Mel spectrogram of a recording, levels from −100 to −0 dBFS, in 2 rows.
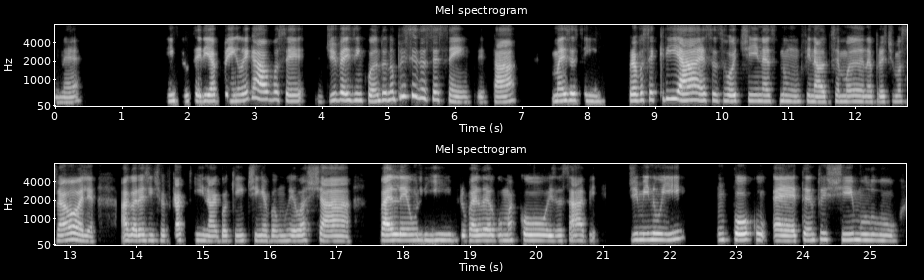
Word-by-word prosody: né. 180 +4 -7 1.3
Então, 220 -1 -4
seria 220 0 +4 0.2
bem 220 +1 0
legal 275 +3 +4
você, 245 -5 -2 0.3
de 235 +4 -3
vez 245 -1 +3
em 245 0 0
quando, 225 +2 -1
não 275 +2 -1
precisa 390 -3 0
ser 270 -2 -2
sempre, 185 -6 -5
tá, 195 +6 +2 0.5
mas, 225 +3 +3
assim, 225 -4 0 0.4
para 235 0 +5
você 255 +2 -1
criar 260 -3 +5
essas 235 -1 -2
rotinas 220 -1 -2
em 225 - -4
um 210 -1 -6
final 200 -3 -1
de 190 0 -26
semana 205 -1 -4
para 195 0 -3
te 195 +1 -18
mostrar: 200 +1 +1
"Olha, 195 -7 +3 0.4
agora 200 -1 +3
a - - +1
gente 200 0 -8
vai 195 -1 -5
ficar 200 +1 +2
aqui 205 0 -7
na 185 -1 +1
água 185 +1 -3
quentinha. 195 +1 -5
Vamos 190 +1 -6
relaxar." 190 -2 +1 0.4
Vai 205 -1 +8
ler 210 -1 +4
um 210 - -4
livro, 210 -1 -4
vai 195 -1 +2
ler 200 0 +1
alguma 200 +1 -4
coisa, 200 -2 +1
sabe, 200 +1 -3 0.5
diminuir 230 +3 0 0.5
um 225 - -4
pouco, 225 0 +4
eh, 195 -1 +4
tanto 220 +1 -3
estímulo 220 -4 -3
210 Hz, 135 wpm, -23 LUFS, 200-230 Hz, 1.3 s, Vai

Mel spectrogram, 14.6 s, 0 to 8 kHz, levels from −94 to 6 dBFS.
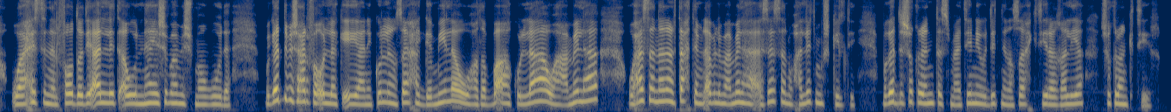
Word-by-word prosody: وهاحس 230 +5 +3
إن 240 -3 -1
الفوضى 235 +3 +2
دي 240 - +2
قلِّت 255 0 +5
أو 230 +1 +2
إن 230 -1 -2
هي 255 +1 +2
شِبه 250 0 0
مش 235 -2 -2
موجودة. 210 -2 -4 0.4
بجد 305 +9 +6
مش 300 -2 +2
عارفة 285 -3 +3
أقول 250 -1 +1
لك 230 -3 -2
إيه، 225 - +2
يعني 210 -1 -1
كل 265 +2 -2
نصايحك 250 +1 -1
جميلة 230 +8 0
وهاطبّقها 220 -1 0
كُلّها 255 +7 +2
وهاعملها، 270 - +1 0.4
وحاسّة 300 +8 +2
إن 295 - -1
أنا 295 0 +4
ارتحت 290 0 +1
من 235 -2 -2
قبل 255 -1 -1
ما 230 - -2
أعملها 250 +1 -1
أساسًا 280 +5 -3
وحلّيت 245 +5 -5
مشكلتي. 210 -5 -8 0.3
بجد 250 +2 +3
شكرًا 255 0 +2
إن 240 - -1
أنت 250 0 -3
سمعتني 230 +2 -3
وادّيتني 225 0 -7
نصايح 205 +3 -5
كتيرة 225 -3 -3
غالية، 220 +4 -2 0.2
شكرًا 240 -2 -3
كتير. - - -15
240 Hz, 190 wpm, -24 LUFS, 220-265 Hz, 0.4 s, بجد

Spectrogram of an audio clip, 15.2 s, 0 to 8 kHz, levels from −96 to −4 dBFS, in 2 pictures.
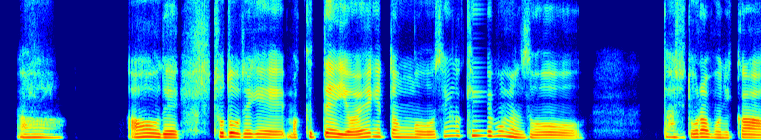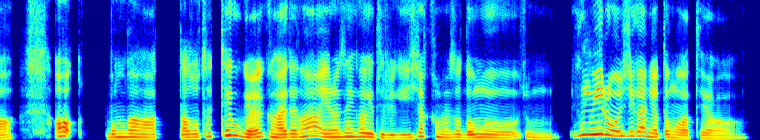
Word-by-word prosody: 아. 180 -3 -4 0.7
아우 205 +1 +4
네. 180 -1 +4 0.3
저도 215 -1 +4
되게 185 -3 0
막 170 - -6
그때 200 -1 +2
여행했던 195 +2 0
거 170 -1 -1
생각해 270 +5 -5
보면서 160 - -1 0.8
다시 190 -3 -6
돌아보니까 175 -3 +1 0.4
'아 - - +5 0.3
뭔가 185 -1 +1 0.2
나도 180 +3 0
태 220 - -5
태국 290 -5 +2
여행 185 +5 +4
가야 185 -4 +3
되나?' 220 +8 +1
이런 195 +1 +2
생각이 210 -1 +1
들기 165 -1 -3
시작하면서 180 -3 -3
너무 165 -1 -1
좀 175 +1 -9 0.2
흥미로운 325 -2 +4
시간이었던 225 -8 -1
것 155 - -2
같아요. 145 +2 -5
185 Hz, 280 characters per minute, -24 LUFS, 170-210 Hz, 0.8 s, 아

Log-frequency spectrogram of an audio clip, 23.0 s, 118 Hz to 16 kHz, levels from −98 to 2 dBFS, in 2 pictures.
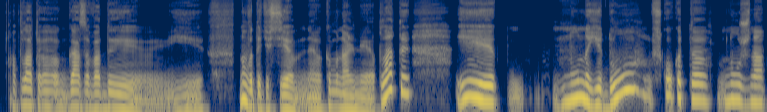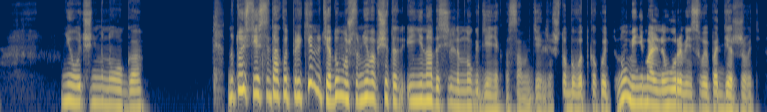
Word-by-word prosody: Оплата 155 -1 -6
газа, 150 -1 -5
воды 135 - -4 0.3
и, 65 - -9 0.5
ну, 210 0 +3
вот 155 -3 -4
эти 130 -1 -5
все, 65 - -2
э, 120 - -7
коммунальные 65 - -4
оплаты. 275 - 0 0.7
И 210 -2 +5 0.2
н 75 +1 -14 0.4
ну, 195 +7 +1
на 225 -3 +6
еду 230 - +1
сколько-то 215 -5 -2
нужно, 195 -4 -4 0.9
не 200 +1 +1
очень 185 -1 -1
много. 155 -3 -3 1.3
Ну, 240 - 0
то 315 - +4
есть, 325 -4 +5
если 255 -2 +3
так 250 -2 +3
вот 255 -4 +2
прикинуть, 240 - +3
я 195 - +8
думаю, 240 +1 +5
что 210 +1 -3
мне 220 +3 +6
вообще-то 215 -1 +2
и 195 +1 -2
не 200 0 +4
надо 200 -3 +4
сильно 165 -1 -4
много 155 -1 -4
денег 130 0 -4
на - - -9
самом 65 - -8
деле, 125 +1 -9
чтобы 140 0 -4
вот 135 - -2
какой-то, 140 -2 -3
ну, 230 +7 +4
минимальный 180 -5 +4
уровень 155 -4 +3
свой 135 0 -1
поддерживать. 130 -3 -1
170 Hz, 130 wpm, -23 LUFS, 140-210 Hz, 1.3 s, я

